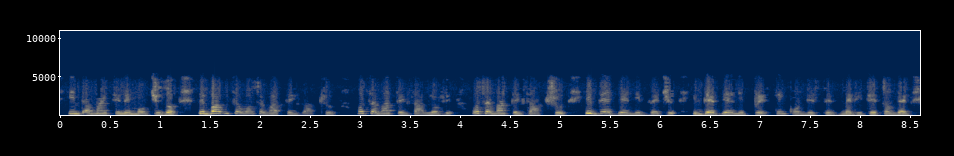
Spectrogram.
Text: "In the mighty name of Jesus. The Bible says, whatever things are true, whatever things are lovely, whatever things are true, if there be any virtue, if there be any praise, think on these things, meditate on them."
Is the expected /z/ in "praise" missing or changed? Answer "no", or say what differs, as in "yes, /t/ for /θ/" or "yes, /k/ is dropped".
yes, /z/ is dropped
